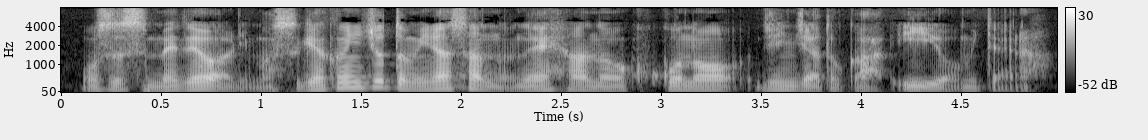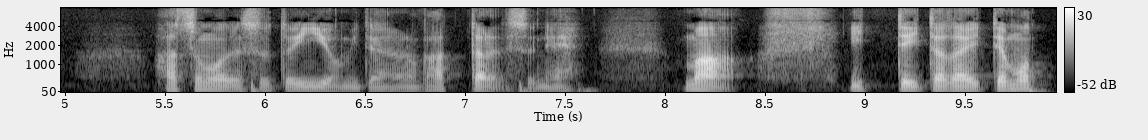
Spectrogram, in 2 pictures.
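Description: A man's voice: medium pitch, dry recording. Rambling young man in a dry kitchen. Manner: rambling, wry, self-deprecating chatter. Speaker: podcast host. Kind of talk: solo casual monologue. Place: home kitchen.

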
